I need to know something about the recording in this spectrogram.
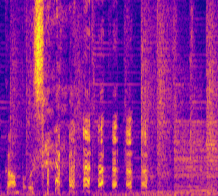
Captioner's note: both laughing; lively music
